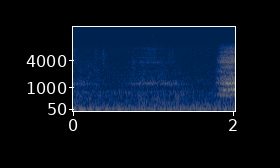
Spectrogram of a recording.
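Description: Faint room tone, then a man lets out a loud, breathy sigh near the end.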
